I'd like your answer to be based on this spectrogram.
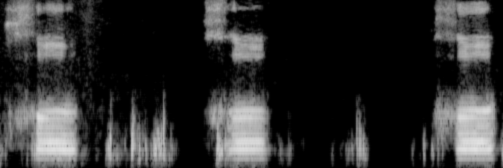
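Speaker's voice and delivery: خو said with a rough throaty h, like a blend of ha and kho; Chinese h sound. Shown as a demonstration. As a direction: breathe خو out from the back of the throat. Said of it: "اس کو پڑھیں گے خو".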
